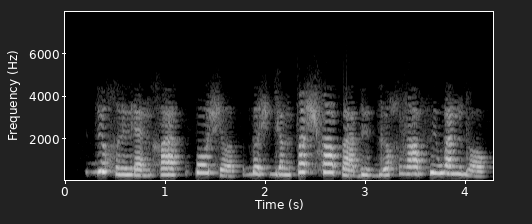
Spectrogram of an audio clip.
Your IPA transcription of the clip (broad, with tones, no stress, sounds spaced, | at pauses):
ɠ y˦ χ l y˨ ɾ æ˨ ŋ χ a˧ | p ɔ˦ ʃ ʌ˨ | ɠ ʌ˧ ʃ d ʉ˨ ŋ tˤ ʉ˦ ʃ sˤ æ˦ p a˨ ɠ y˨ ɡ ʉ˨˦ χ zˤ a˦ f y˦ w a˦ ŋ d ɔ˨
